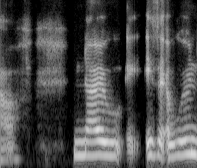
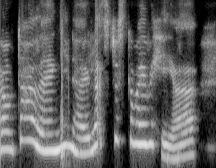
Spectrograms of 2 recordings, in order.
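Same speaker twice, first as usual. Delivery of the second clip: higher, calm, loving, soothing voice. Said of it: "speak in that calm, loving voice".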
